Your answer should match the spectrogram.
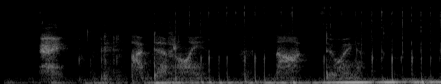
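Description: A man whispering close to the microphone, with many quick light clicks and taps between the words.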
